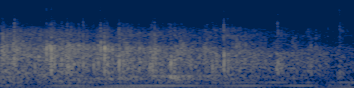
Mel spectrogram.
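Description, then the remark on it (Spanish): A church audience applauds the Lord, a dense, steady wash of many hands clapping at once with no individual claps standing out, holding an even moderate level throughout with a low hum underneath. “Si va a aplaudir, apláudalo al Señor con todo sus fuerzas.”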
